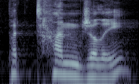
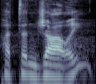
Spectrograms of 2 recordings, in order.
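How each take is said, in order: First: The ending does not sound like jolly. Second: The ending sounds like the English word jolly. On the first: The speaker calls it right. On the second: The speaker calls it wrong.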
